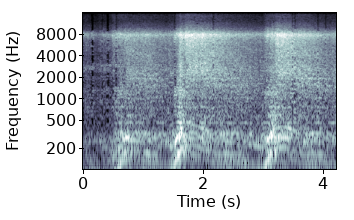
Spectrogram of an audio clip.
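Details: C6 Corvette V8 after piston replacement and new heads: two sharp, clean rev blips over a loud exhaust with no knocks or misses. It sounds healthy; oil pressure good, still needs a tune.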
